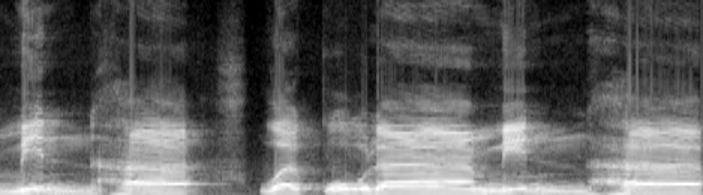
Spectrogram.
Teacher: এখানে গুন্না ছাড়া সুন্দর করে একেবারে ক্লিয়ার স্পষ্টভাবে পড়ব।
